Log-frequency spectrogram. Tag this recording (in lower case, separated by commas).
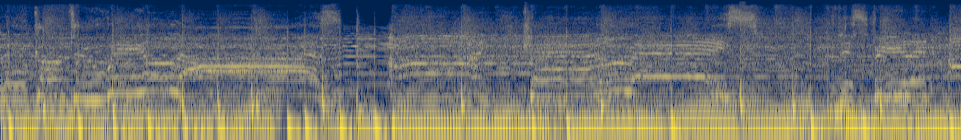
music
